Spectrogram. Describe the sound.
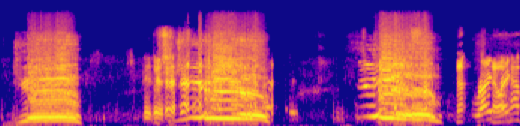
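A human voice imitates cows mooing at night on a farm during slaughtering time. Three long, loud, drawn-out moos with sliding pitch are followed by a few shorter vocal bursts.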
